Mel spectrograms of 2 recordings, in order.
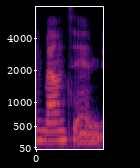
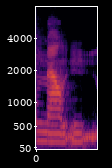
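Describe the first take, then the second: First: It is said with a Guam accent. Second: It is said with an American accent.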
